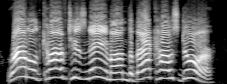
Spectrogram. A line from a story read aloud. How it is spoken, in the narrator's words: Trevor shouts into Grandpa's ear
